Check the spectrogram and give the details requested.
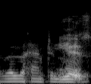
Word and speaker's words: Wolverhampton Wanderers: Brighton versus Wolverhampton Wanderers. Am I saying it right? Yeah, Wolverhampton Wanderers.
